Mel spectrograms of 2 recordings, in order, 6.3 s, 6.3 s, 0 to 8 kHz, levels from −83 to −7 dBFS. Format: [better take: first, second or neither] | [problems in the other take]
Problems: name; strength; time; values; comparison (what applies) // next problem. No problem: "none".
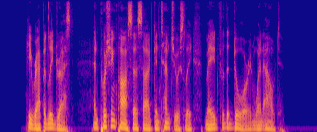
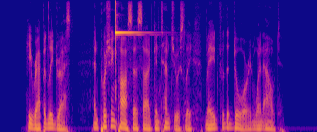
first | background sound (Bicycle bell); 5 dB above the speech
